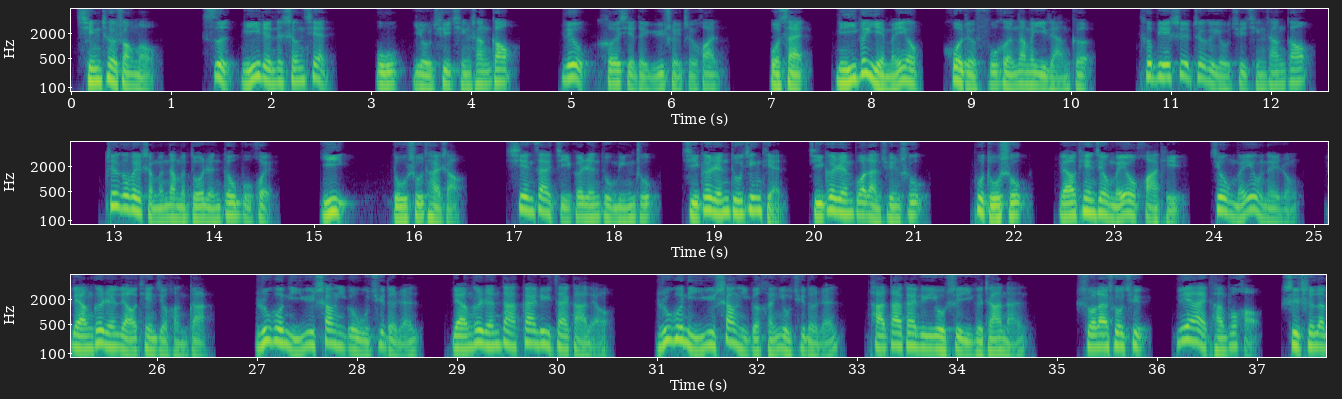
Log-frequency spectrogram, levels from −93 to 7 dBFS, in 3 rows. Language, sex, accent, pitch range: Chinese, male, native, 105-155 Hz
